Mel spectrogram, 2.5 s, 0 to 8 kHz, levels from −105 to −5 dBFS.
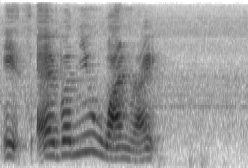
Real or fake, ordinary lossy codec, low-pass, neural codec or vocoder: real; AAC, 32 kbps; 7.2 kHz; none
